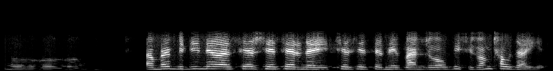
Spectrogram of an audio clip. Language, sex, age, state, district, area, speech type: Bodo, female, 30-45, Assam, Chirang, rural, conversation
